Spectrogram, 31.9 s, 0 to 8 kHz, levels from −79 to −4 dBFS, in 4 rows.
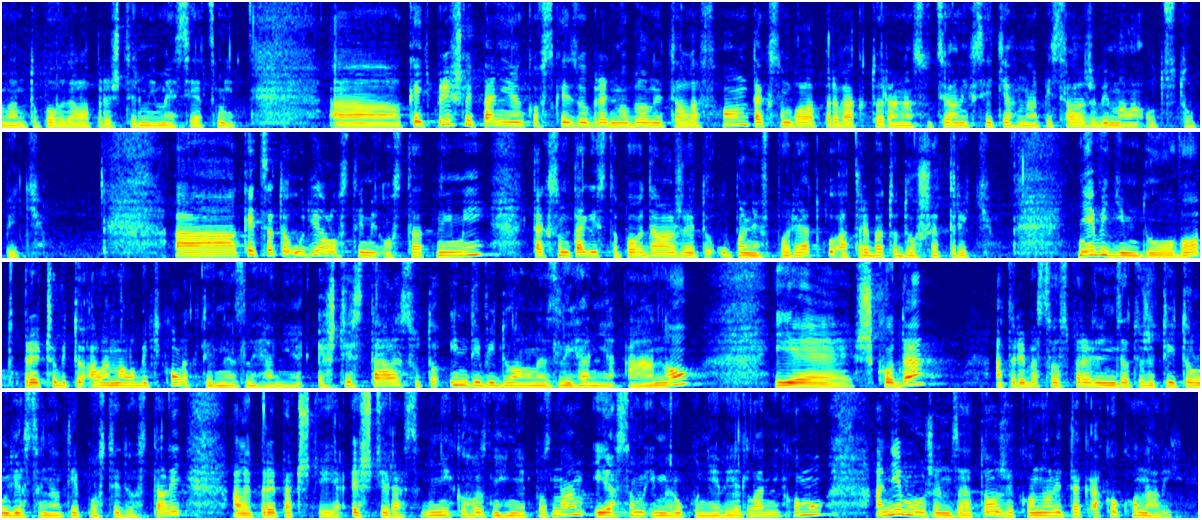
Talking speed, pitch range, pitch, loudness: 195 wpm, 180-205 Hz, 190 Hz, -28 LUFS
